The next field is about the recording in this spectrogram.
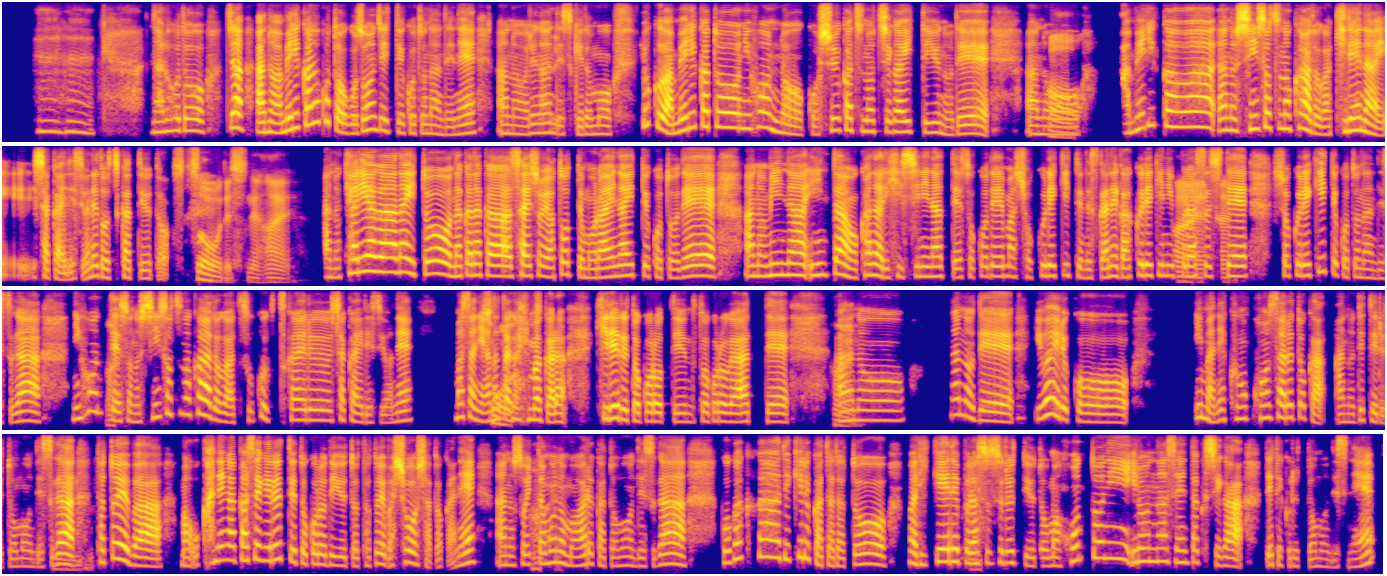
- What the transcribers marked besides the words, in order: other background noise; tapping; laughing while speaking: "今から"
- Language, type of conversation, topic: Japanese, advice, キャリアの方向性に迷っていますが、次に何をすればよいですか？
